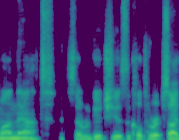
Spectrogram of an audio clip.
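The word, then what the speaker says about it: Roguchi: have been a question about a Columbine hugee raguchi is the cult of our name on that so raguchi is the cultivate so I just uh uh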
